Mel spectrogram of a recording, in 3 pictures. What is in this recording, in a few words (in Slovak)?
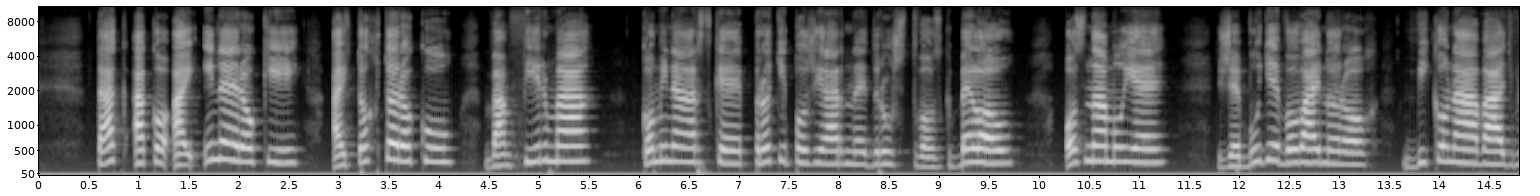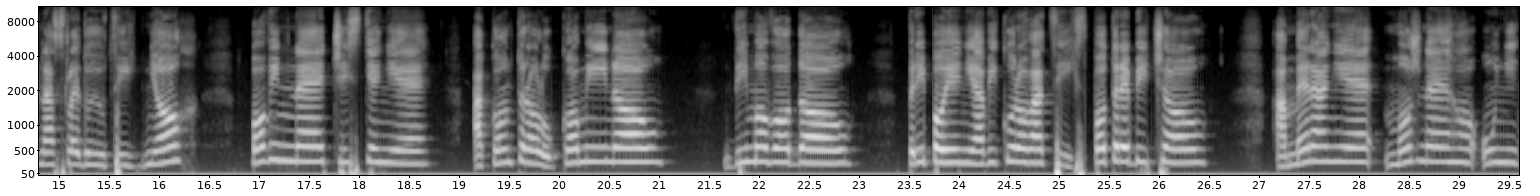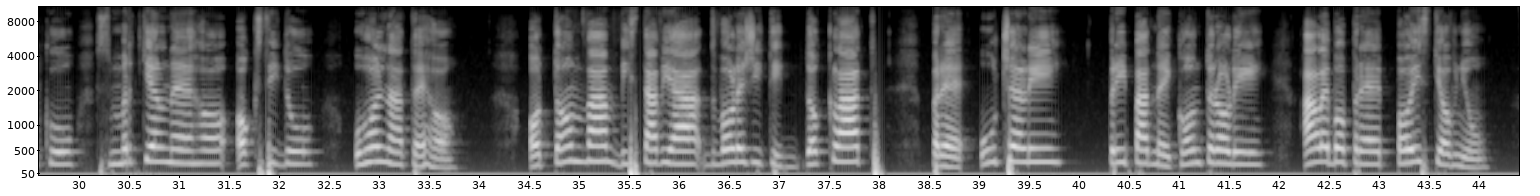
Hlásenie miestneho rozhlasu; Kominárske družstvo Gbely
